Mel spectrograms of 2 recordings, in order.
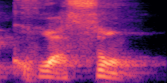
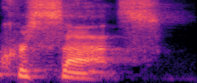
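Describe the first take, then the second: First: The word is said with a French pronunciation. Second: The word is said with an American English pronunciation. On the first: It can sound snooty to Americans. "I will not say croissant if I go into a store. I will never say that in American English" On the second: It is the ordinary word used in English. "I think I call them croissants because that's the word we use in English"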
